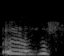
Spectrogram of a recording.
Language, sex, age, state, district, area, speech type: Bodo, female, 45-60, Assam, Kokrajhar, rural, conversation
